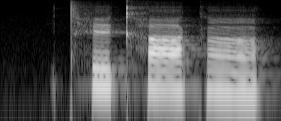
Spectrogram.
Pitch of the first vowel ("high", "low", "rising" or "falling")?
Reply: high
